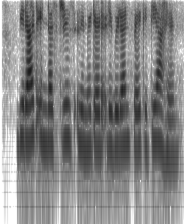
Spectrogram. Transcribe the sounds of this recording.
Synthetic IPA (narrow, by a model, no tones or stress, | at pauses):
ʋiɾaʈiɳɖəsʈɾiːd͡zlimiʈeɽɖiʋiɽəɳʈ̚pekit̪iːaɦe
